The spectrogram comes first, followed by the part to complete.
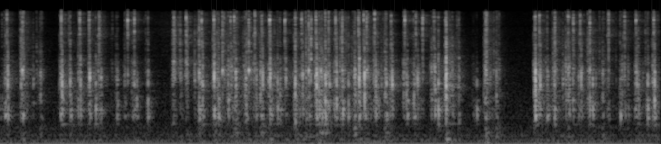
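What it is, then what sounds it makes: Plastic mechanical keyboard. Both hands type continuously with their fingertips on a full-size mechanical keyboard with plastic keycaps and blue clicky switches. The result is a rapid stream of sharp, bright clicks with almost no low end, each click dying away instantly. The typing runs in bursts, with a few brief pauses and a longer gap just before the final second.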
